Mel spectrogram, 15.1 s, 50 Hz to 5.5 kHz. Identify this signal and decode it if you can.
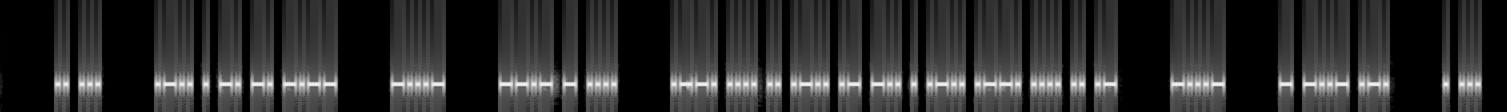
Morse code, heard as a keyed tone, about 30 wpm, 700 Hz. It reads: IS LENNY <BT> QTH PHILADELPHIA <BT> TXR ES
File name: UK MASTER QSOs TRAINING / 30WPM / UK MASTER QSOs 0041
